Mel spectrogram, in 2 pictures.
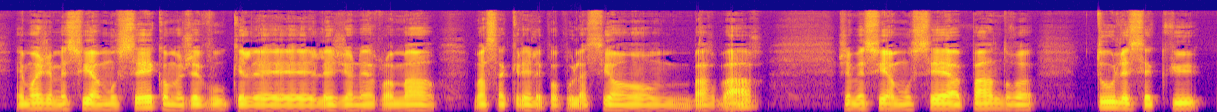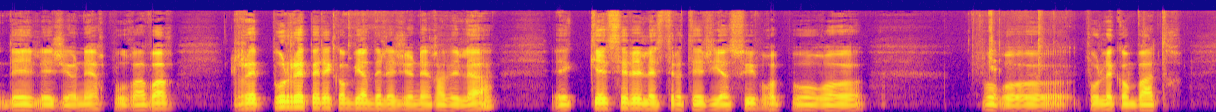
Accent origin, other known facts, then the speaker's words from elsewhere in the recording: Spain; c'était ma propre gitanité en tant qu'espagnol, ma propre judaïté en tant qu'espagnol.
